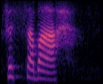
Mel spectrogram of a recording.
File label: Arabic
